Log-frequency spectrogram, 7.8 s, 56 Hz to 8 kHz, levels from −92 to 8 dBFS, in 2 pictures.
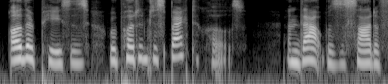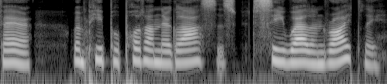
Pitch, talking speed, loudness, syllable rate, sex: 210 Hz, 180 wpm, -21 LUFS, 4.9 syllables/s, female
